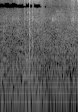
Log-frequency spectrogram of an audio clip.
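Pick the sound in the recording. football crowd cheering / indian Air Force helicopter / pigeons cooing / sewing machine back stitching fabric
pigeons cooing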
